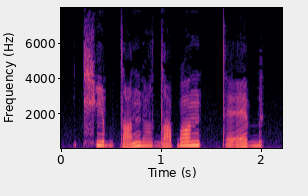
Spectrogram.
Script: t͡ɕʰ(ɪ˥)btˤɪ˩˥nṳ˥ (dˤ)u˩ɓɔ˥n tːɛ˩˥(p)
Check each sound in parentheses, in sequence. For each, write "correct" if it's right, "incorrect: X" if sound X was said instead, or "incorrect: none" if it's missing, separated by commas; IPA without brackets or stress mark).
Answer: incorrect: i˥, correct, incorrect: b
